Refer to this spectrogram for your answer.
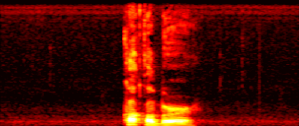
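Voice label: "cocklebur", English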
